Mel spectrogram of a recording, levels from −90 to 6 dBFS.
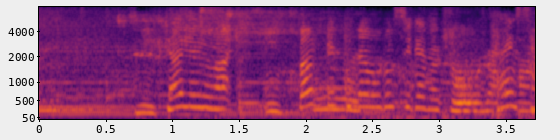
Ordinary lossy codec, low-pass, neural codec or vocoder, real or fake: none; none; codec, 16 kHz, 2 kbps, X-Codec, HuBERT features, trained on general audio; fake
